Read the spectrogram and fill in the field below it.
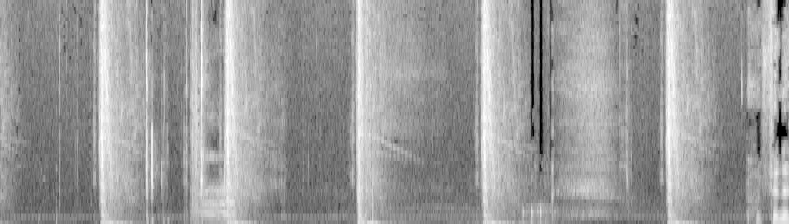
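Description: A weapon fires sharp shots every second or so.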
